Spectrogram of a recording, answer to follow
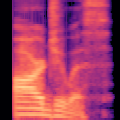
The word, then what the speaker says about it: arduous: Next is arduous, and arduous has 3 syllables, and the stress is on the first syllable.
